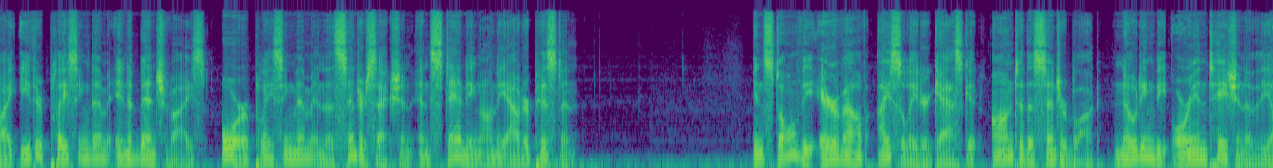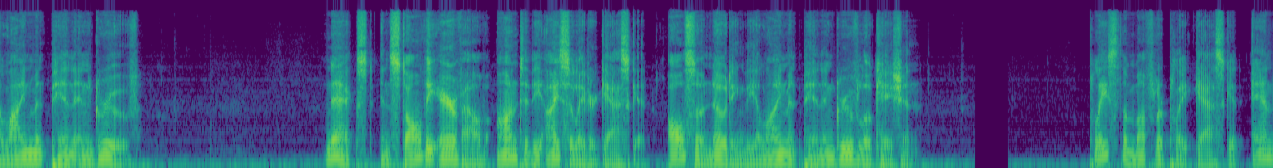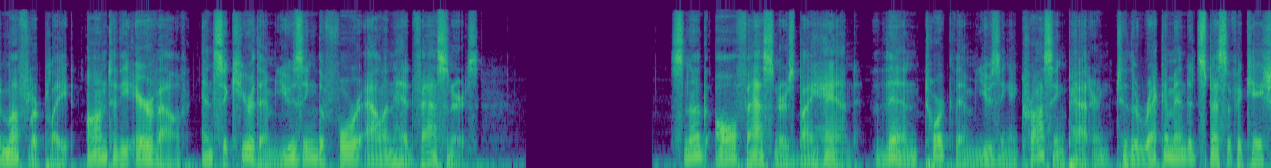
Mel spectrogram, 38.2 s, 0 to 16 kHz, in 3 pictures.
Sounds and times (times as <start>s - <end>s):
Speech: 0.0s - 5.8s, 7.6s - 14.2s, 16.0s - 22.0s, 23.6s - 30.3s, 32.2s - 38.1s.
